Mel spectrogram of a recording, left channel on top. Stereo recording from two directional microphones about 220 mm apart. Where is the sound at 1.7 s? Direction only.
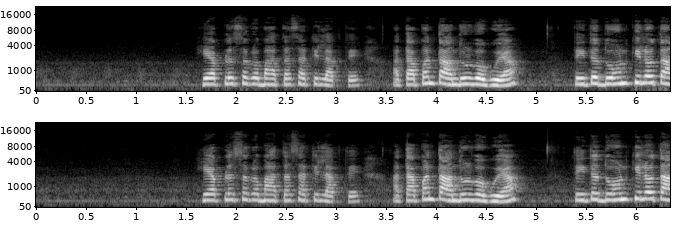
5° right (ahead or behind).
